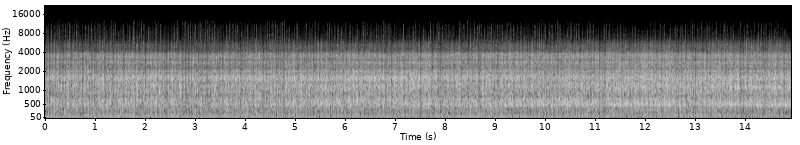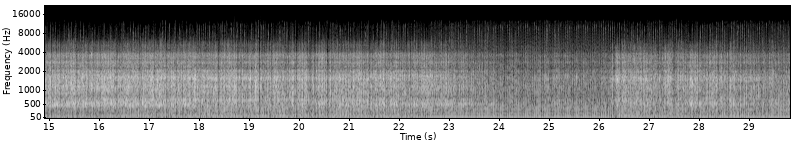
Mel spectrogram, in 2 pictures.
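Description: Motorcycle engine running steadily at cruising speed, heard on board with wind and road noise. A little over twenty seconds in, the engine note drops for a few seconds as the throttle eases, then picks up again.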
